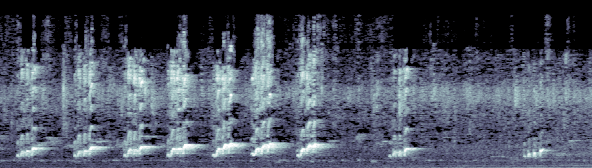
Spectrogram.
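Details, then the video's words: Golden-vented bulbul singing a fast regular series of rising whistled notes, about two per second, fading into fewer, quieter notes at the end. "Suara Kutilang Emas Gacor"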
